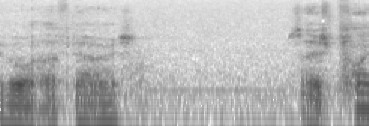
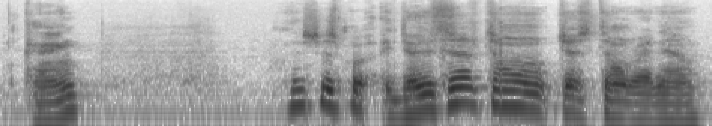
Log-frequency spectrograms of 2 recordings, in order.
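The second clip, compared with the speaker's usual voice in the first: loud, higher, strained pleading; loud exasperated plea; pleading angry rant; 3 semitones higher, 3 dB louder than usual. Retold or imitated. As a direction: beg her to stop, barely holding it in. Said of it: "not my real mom".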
